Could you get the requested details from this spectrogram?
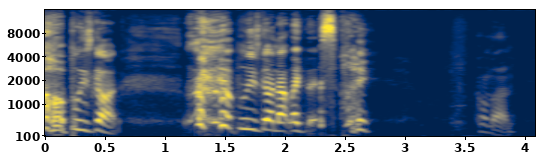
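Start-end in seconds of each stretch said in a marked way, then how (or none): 0.0-2.4 mock cry-laughing, much higher pitch. Retelling how she reacted while coughing with her mask half on: retelling a cry-laughing plea. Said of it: "We're both like cry laughing".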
